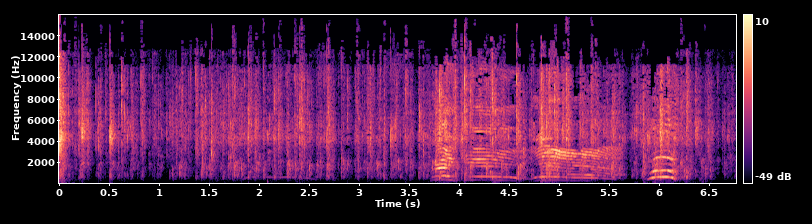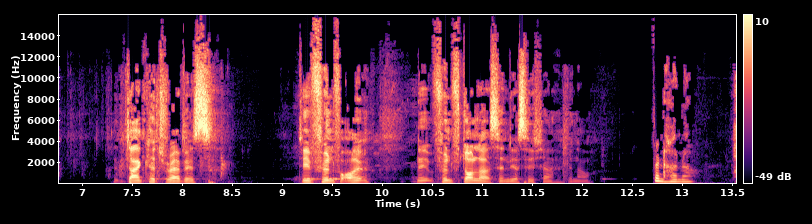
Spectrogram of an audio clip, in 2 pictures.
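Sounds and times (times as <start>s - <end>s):
small crowd applause: 0.0s - 8.5s
people whooping and cheering: 1.7s - 2.8s, 3.7s - 6.4s
speech: 7.3s - 8.5s, 9.2s - 13.5s.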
